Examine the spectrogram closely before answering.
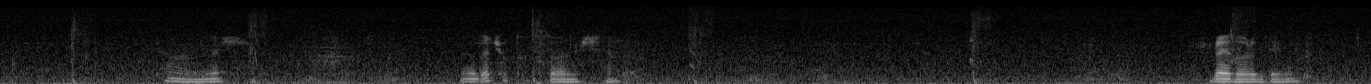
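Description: A web line zips and snaps.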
